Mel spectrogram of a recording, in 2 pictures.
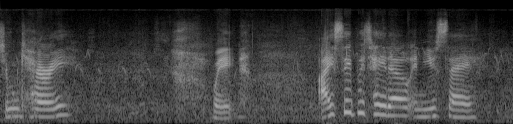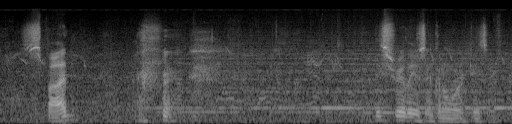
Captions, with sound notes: JIM CARREY? WAIT. I SAY POTATO, AND YOU SAY... SPUD? ( chuckling ) TH IS REALLY N'IST GOING WTOOR IK,S IT?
